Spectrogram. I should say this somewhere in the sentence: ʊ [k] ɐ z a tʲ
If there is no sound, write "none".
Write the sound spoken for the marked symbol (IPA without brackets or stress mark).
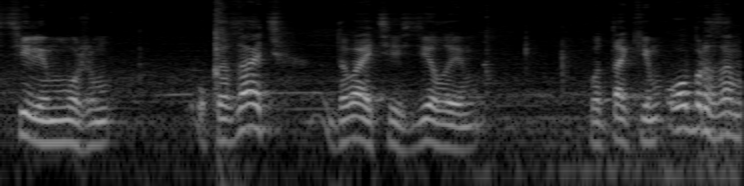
k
